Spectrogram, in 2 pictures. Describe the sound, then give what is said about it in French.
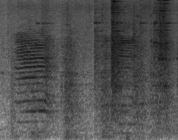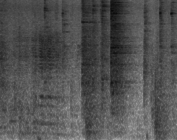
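A goat named Surprise lets out a loud, wavering bleat in response to being called by its name, followed by a few shorter noisy bursts and rustling as the animal moves around. “Et euh, par exemple, si je vous appelle surprise, normalement, elles devrait nous répondre.”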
